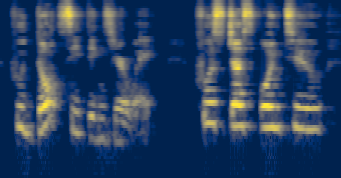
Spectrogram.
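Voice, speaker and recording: The speaker is a woman. There is a somewhat breathy quality to her voice. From Korea. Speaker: neuroscientist and biotech executive. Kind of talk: interview conversation.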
